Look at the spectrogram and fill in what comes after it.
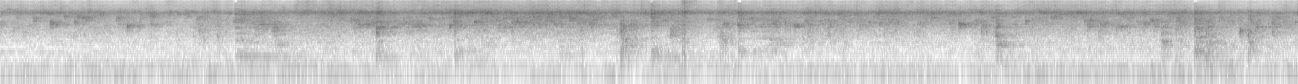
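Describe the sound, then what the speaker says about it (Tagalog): Garlic and onion sautéing in a pan for a crab dish, a steady, bright sizzle with occasional stirring scrapes and clicks throughout, close and fairly loud. "Gigisa na tayo. Yan, bawang,"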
